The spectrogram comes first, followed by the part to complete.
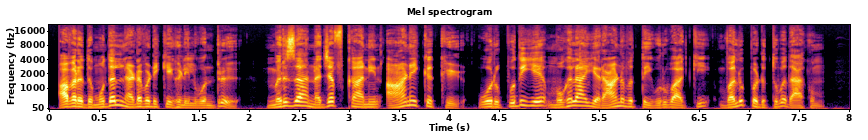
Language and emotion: Tamil, neutral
